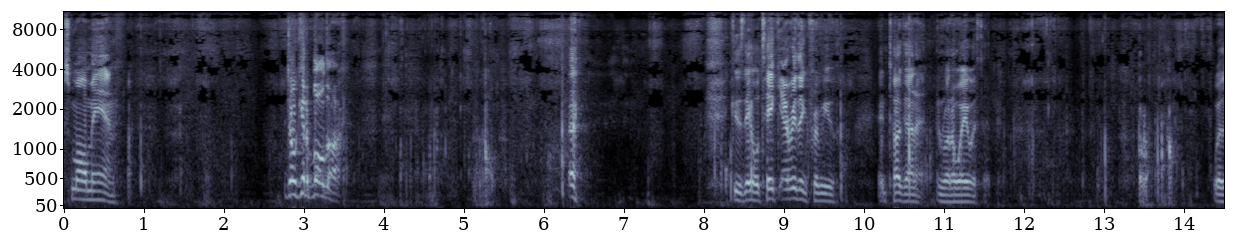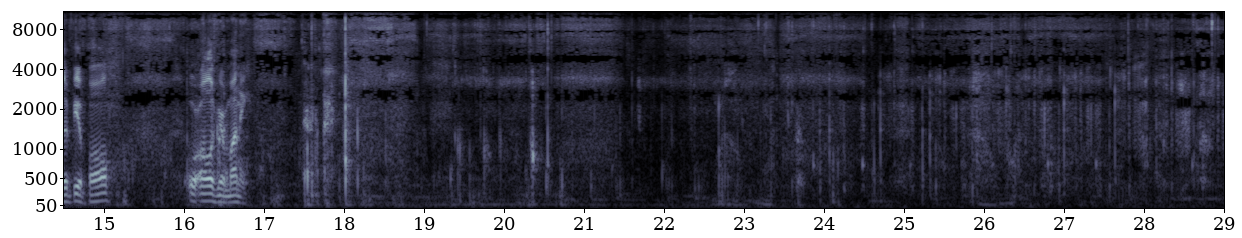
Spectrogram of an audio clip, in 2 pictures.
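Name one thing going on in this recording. A dog snuffles and breathes heavily close by.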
